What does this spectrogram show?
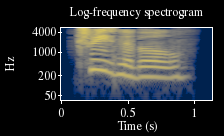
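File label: "treasonable", English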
